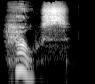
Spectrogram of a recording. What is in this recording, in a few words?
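"house", British English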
